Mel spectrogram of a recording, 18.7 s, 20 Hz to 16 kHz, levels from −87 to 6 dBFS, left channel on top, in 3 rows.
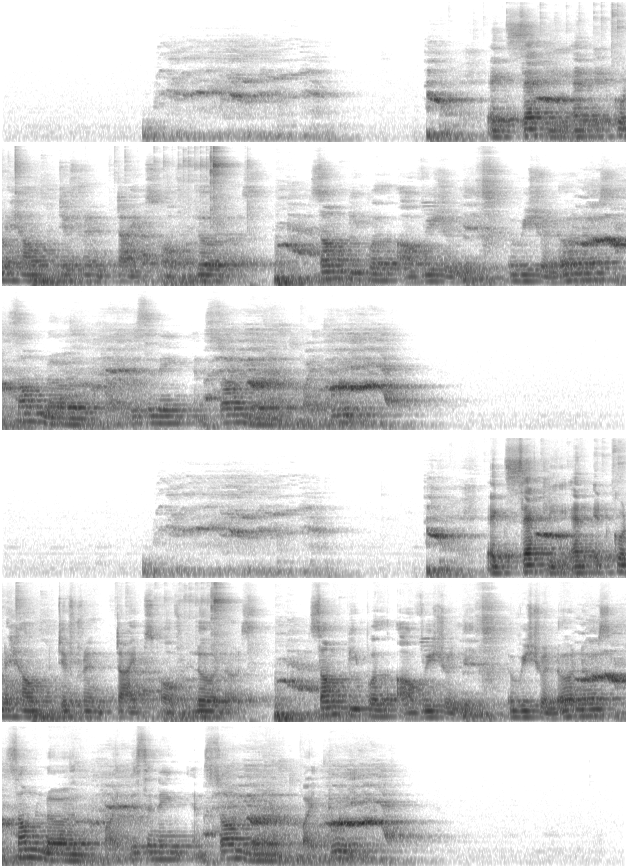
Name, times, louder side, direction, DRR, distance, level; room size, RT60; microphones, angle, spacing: sound 1, 1.4-3.2 4.3-4.6 5.3-5.7 6.5-7.0 7.6-8.3 9.0-9.7 10.9-11.2 11.9-14.0 14.5-16.4, right 2 dB, 25° right, 0.6 m, -27 dB
sound 2, 4.3-8.9, left 2 dB, 50° left, 0.9 m, -44 dB
voice 1, 4.6-8.8 9.3-16.2, right 3 dB, 80° right, 4 dB, 0.4 m, -25 dB
2.6 x 2.5 x 2.5 m, 1.1 s
head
